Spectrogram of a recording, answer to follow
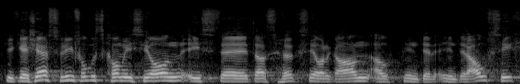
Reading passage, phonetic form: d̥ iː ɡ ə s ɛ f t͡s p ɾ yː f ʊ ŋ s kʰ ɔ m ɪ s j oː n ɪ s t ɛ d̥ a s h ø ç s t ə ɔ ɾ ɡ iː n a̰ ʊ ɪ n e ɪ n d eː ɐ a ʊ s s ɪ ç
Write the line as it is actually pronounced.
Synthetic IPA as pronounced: d̥ iː ɡ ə ʃ ɛ f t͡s p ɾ yː f ʊ ŋ s kʰ ɔ m ɪ s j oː n ɪ s t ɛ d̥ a s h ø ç s t ə ɔ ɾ ɡ aː n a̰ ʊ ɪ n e ɪ n d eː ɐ a ʊ f s ɪ ç

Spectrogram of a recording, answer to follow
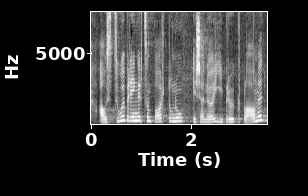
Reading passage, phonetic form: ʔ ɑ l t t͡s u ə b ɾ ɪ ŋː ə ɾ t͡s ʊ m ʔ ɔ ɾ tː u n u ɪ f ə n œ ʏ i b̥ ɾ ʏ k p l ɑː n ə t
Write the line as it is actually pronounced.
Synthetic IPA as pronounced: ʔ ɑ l s t͡s u ə b ɾ ɪ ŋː ə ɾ t͡s ʊ m p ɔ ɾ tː u n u ɪ ʃ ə n œ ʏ i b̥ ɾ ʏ k p l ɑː n ə t

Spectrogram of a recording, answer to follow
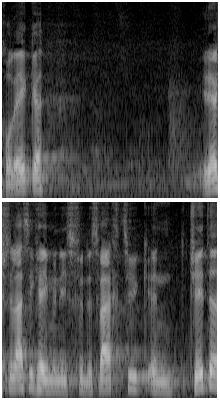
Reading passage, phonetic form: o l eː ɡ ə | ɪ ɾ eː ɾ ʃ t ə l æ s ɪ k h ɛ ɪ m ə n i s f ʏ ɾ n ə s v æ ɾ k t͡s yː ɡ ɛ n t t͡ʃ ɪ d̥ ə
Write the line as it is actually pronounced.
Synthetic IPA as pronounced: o l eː ɡ ə | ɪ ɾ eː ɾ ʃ t ə l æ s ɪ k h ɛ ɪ m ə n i s f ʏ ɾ n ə s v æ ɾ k t͡s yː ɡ ɛ n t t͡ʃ ɪ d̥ ə

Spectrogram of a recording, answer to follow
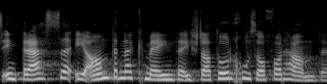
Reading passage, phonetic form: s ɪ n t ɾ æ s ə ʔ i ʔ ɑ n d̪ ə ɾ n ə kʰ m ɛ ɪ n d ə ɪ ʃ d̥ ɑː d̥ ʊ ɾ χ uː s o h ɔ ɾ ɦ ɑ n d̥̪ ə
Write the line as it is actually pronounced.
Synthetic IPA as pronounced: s ɪ n t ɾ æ s ə ʔ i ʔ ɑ n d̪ ə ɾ n ə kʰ m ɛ ɪ n d ə ɪ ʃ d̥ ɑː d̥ ʊ ɾ χ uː s o f ɔ ɾ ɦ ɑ n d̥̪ ə

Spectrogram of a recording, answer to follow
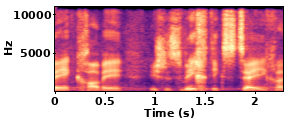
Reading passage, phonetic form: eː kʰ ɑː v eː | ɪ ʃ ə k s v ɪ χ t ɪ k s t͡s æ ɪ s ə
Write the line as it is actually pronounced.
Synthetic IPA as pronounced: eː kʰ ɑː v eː | ɪ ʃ ə s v ɪ χ t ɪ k s t͡s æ ɪ χ ə

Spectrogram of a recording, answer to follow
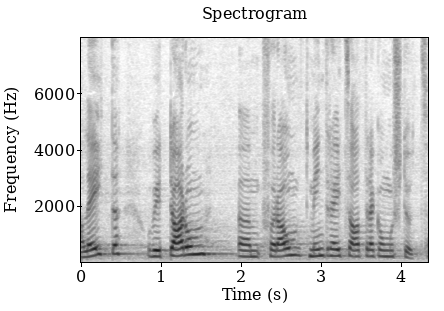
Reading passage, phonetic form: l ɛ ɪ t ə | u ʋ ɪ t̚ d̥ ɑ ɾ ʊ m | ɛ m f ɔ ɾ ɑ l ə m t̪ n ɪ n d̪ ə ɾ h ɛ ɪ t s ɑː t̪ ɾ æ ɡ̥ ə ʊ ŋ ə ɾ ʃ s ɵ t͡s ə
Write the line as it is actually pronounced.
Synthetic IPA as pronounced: l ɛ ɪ t ə | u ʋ ɪ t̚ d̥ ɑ ɾ ʊ m | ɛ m f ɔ ɾ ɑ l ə m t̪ m ɪ n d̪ ə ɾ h ɛ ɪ t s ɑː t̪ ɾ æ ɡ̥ ə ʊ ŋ ə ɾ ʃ t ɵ t͡s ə

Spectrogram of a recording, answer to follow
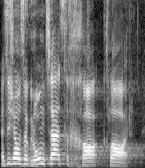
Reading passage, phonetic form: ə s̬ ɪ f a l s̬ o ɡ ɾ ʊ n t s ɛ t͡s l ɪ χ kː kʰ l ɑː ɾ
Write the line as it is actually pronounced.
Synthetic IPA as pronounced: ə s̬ ɪ ʃ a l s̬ o ɡ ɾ ʊ n t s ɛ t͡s l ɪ χ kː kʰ l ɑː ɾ

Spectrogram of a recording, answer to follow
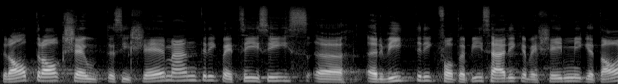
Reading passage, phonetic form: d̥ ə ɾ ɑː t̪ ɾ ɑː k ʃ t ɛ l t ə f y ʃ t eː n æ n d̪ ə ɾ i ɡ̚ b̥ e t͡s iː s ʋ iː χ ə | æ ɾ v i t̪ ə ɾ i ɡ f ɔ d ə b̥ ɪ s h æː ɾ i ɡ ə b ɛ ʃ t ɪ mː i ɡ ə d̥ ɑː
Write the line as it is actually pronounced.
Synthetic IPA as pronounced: d̥ ə ɾ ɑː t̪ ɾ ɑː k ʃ t ɛ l t ə s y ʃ t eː m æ n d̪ ə ɾ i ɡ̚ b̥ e t͡s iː s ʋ iː s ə | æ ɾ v i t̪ ə ɾ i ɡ f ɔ d ə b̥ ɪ s h æː ɾ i ɡ ə b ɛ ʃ t ɪ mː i ɡ ə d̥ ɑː

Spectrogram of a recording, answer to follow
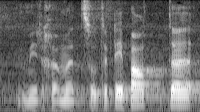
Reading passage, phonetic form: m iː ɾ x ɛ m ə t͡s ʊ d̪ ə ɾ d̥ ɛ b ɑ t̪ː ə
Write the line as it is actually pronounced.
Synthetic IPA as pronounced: m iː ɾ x œ m ə t͡s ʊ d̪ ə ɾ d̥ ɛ b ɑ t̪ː ə

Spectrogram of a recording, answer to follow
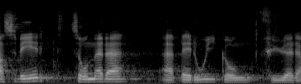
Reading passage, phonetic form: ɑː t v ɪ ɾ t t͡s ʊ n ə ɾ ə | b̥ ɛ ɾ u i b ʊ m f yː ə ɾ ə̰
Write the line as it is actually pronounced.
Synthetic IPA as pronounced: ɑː s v ɪ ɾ t t͡s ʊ n ə ɾ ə | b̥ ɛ ɾ u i ɡ ʊ ŋ f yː ə ɾ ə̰

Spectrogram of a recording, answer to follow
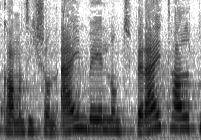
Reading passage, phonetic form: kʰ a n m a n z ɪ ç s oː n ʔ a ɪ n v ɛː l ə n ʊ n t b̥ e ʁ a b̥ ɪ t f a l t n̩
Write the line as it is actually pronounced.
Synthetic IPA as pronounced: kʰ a n m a n z ɪ ç ʃ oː n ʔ a ɪ n v ɛː l ə n ʊ n t b̥ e ʁ a ɪ t h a l t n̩

